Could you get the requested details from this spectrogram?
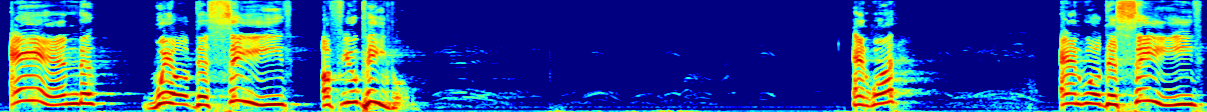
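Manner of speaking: slow, weighty scripture reading; slow, solemn preacher's reading; preaching scripture. Acted. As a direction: let each phrase land like a warning. Reads scripture in preaching cadence.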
